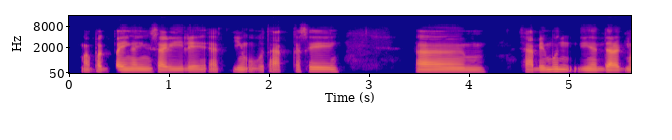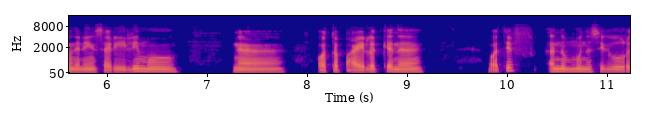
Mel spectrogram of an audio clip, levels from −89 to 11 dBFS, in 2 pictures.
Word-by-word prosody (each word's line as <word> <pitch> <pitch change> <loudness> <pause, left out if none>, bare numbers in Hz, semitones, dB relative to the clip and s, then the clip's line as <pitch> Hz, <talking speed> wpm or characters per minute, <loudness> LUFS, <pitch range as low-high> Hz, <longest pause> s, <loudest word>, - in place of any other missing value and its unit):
mapagpahinga 110 -1 +2
'yong 110 -1 -2
sarili 110 +1 +2
at - - -3
'yong 120 -2 -3
utak 110 +1 -4
kasi, 130 -1 0 0.8
um, 115 0 +3 0.4
sabi 115 0 +1
mo 135 +2 +1 0.2
dina-drag 110 -1 +3
mo 110 - 0
na 105 - 0
lang 105 0 0
'yong - - -9
sarili 110 +5 -2
mo, 140 -1 0 0.6
na 105 -1 +1 0.4
autopilot 110 +2 +2
ka - - +5
na. 130 -1 +1 0.7
What - - -2
if 185 0 -3 0.2
ano 150 -1 +3
muna 145 -1 0
siguro 140 0 -2
115 Hz, 140 wpm, -26 LUFS, 110-130 Hz, 0.8 s, ka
